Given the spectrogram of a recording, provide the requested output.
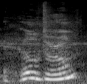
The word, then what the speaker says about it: Hilddrum: Uh, I am playing Hilddrum. Um, who I normally call Hilddron, but I'm trying to be better at pronunciations.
